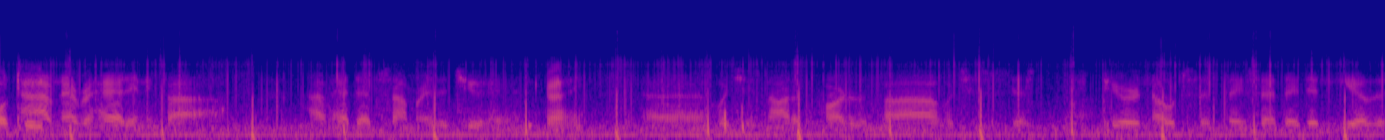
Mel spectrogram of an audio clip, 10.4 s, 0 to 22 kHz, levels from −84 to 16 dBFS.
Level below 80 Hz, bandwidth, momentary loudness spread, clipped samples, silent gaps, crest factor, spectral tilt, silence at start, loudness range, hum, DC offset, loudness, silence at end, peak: -54 dBFS; 14.5 kHz; 7 LU; under 0.1%; none; 22 dB; -8 dB/octave; 0 s; 2 LU; none; under 0.1%; -41 LUFS; 0 s; -18 dBFS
